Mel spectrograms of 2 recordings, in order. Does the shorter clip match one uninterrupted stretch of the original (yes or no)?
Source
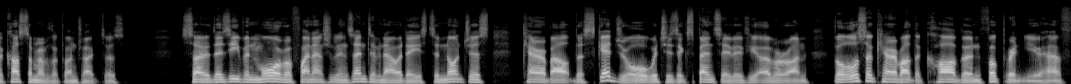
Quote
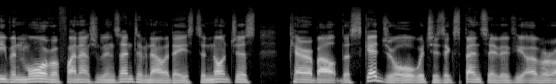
yes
